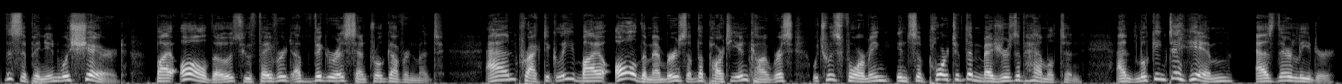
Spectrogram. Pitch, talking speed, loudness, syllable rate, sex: 155 Hz, 185 wpm, -18 LUFS, 5.6 syllables/s, male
